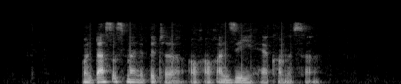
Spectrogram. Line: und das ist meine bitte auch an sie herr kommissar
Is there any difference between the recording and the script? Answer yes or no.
yes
